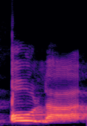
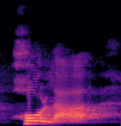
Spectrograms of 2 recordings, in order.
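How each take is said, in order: First: The word begins with a vowel, no H sound. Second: The word begins with an audible H sound. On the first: The speaker calls it right. "you don't pronounce the H's when they come at the beginning of a word" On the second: The speaker calls it wrong. "and not hola"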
